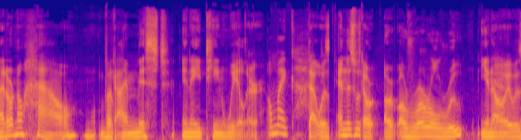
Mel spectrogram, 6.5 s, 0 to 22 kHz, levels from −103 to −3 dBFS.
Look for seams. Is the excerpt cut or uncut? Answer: cut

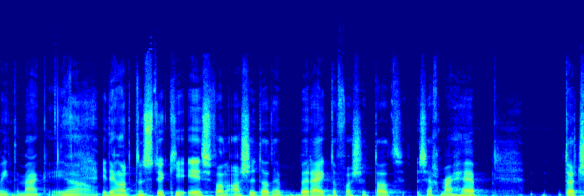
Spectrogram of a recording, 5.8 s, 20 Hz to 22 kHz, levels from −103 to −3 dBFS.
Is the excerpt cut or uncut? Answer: uncut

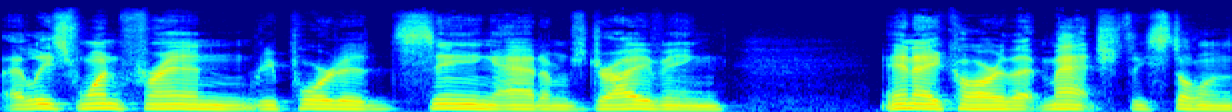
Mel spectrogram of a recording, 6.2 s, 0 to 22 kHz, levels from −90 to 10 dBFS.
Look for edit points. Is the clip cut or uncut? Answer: uncut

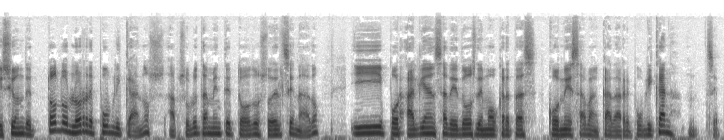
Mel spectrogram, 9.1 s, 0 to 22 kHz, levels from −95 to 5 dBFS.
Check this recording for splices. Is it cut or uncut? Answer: cut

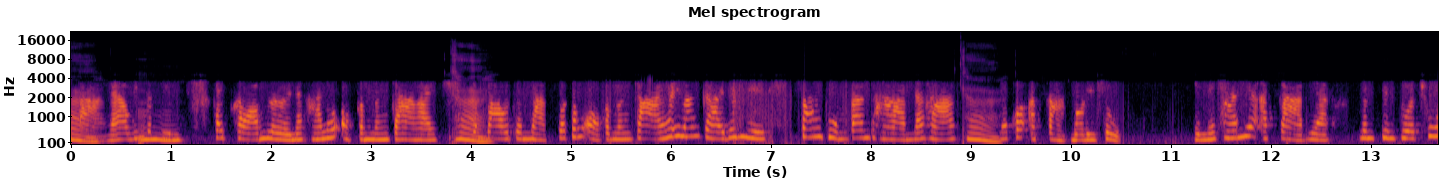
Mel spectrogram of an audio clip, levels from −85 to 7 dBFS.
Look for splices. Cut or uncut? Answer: uncut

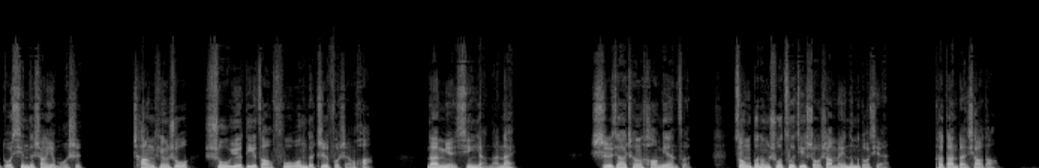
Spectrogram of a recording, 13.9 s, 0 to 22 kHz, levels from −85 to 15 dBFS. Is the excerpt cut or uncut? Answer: uncut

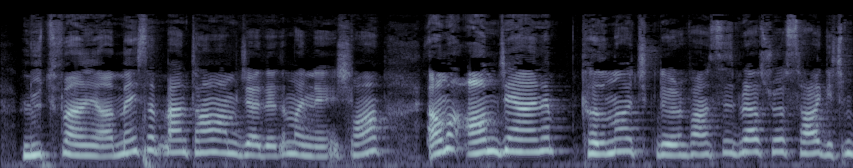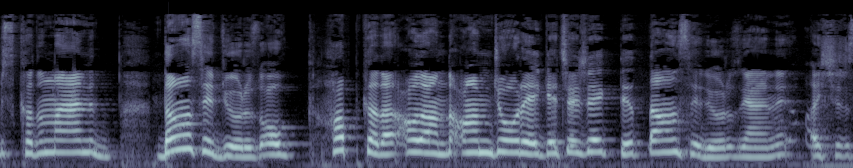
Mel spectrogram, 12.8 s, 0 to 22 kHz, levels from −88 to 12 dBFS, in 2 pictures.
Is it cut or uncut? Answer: cut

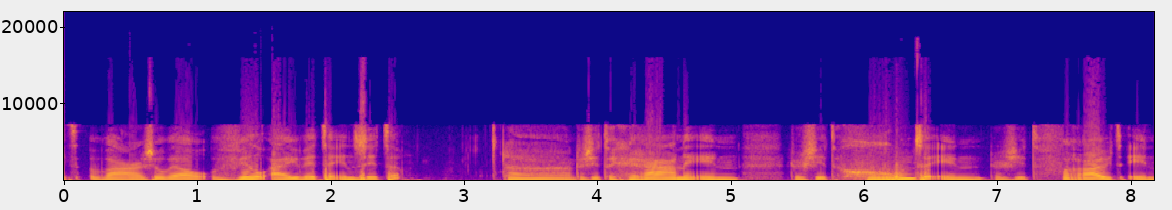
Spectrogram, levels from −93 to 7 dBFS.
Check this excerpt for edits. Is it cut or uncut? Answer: uncut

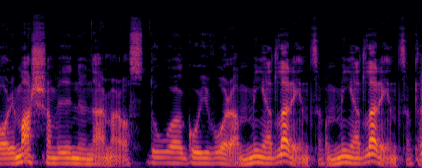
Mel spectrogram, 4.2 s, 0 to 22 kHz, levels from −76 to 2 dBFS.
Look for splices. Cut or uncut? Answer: cut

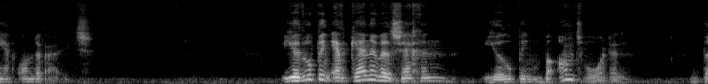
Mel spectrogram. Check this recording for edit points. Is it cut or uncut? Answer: uncut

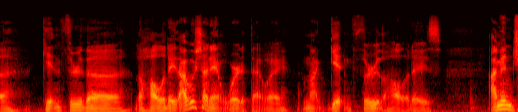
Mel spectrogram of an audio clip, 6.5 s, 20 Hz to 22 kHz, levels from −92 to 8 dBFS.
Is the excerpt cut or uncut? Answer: uncut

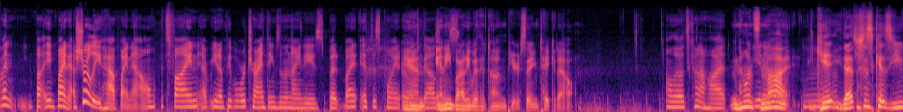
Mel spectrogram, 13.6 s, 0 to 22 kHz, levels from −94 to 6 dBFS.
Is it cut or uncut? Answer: uncut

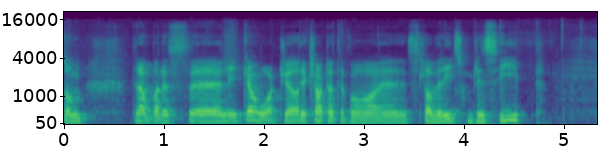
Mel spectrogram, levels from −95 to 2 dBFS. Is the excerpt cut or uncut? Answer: cut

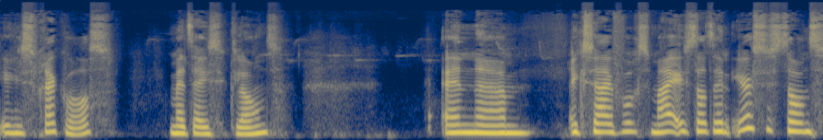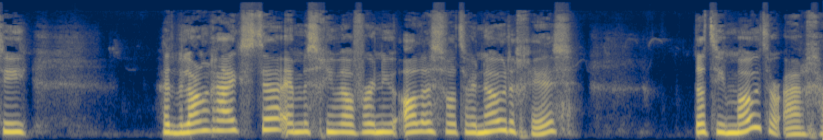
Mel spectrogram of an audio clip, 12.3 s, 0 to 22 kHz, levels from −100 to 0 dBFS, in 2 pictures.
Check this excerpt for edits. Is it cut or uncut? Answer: uncut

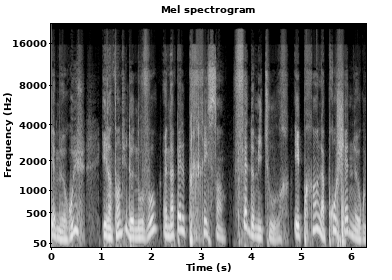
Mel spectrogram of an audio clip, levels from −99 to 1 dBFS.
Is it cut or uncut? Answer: cut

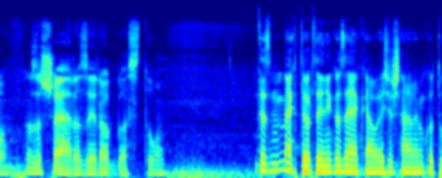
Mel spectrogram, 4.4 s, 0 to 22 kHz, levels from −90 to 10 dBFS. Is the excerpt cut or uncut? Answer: cut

